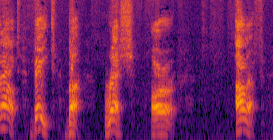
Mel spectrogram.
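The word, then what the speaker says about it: אלף: bait ba resh or alef they actually say it's a silent letter and you don't uh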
